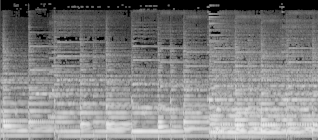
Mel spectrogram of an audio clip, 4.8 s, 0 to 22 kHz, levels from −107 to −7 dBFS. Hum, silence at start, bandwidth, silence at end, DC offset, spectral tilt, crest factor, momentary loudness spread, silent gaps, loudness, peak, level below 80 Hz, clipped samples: none; 0 s; 19.5 kHz; 0 s; under 0.1%; -5.5 dB/octave; 16 dB; 6 LU; none; -20 LUFS; -4 dBFS; -50 dBFS; under 0.1%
